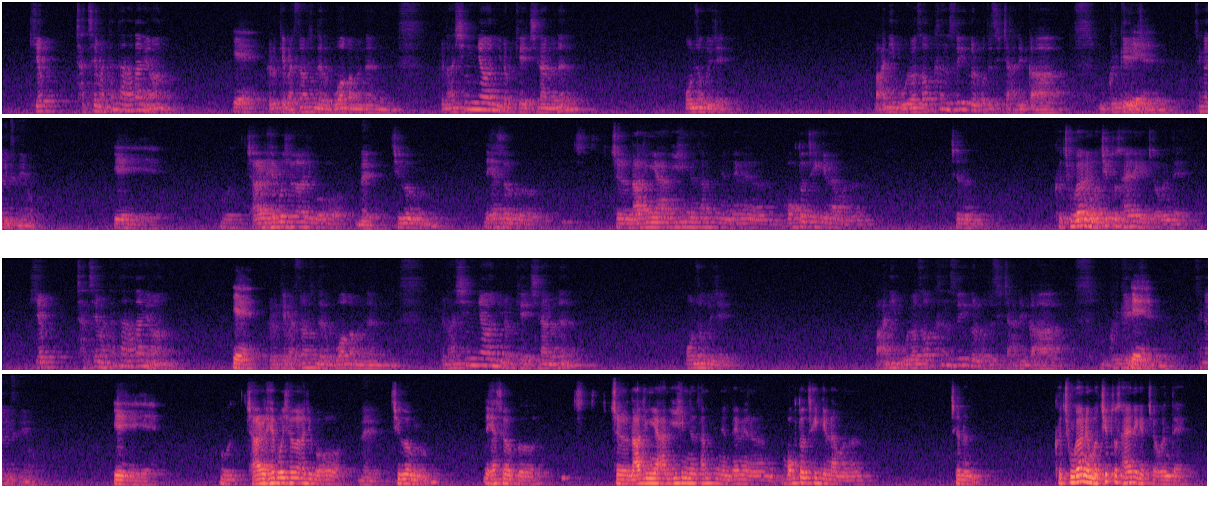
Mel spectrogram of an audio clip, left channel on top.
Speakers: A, on the left (about 85°); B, on the right (about 70°).
A: 기업 자체만 탄탄하다면
B: 예.
A: 그렇게 말씀하신 대로 모아가면은 그래도 한 10년 이렇게 지나면은 어느 정도 이제 많이 모여서 큰 수익을 얻을 수 있지 않을까. 뭐 그렇게
B: 예.
A: 이제 생각이 드네요.
B: 예. 예. 예. 뭐 잘 해보셔가지고
A: 네.
B: 지금 해서 그, 저 나중에 한 20년, 30년 되면은 목돈 챙기려면은 저는 그 중간에 뭐 집도 사야 되겠죠. 근데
